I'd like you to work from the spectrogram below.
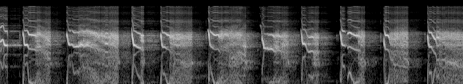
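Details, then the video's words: Otter voice used to attract wild otters: harsh, high squeals, each opening with a sharp sweep and trailing into a buzzy tail, repeated roughly twice a second in an uneven rhythm. "SUARA OTTER BERANG2 PALING AMPUH UNTUK MEMIKAT BERANG2 LIAR."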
